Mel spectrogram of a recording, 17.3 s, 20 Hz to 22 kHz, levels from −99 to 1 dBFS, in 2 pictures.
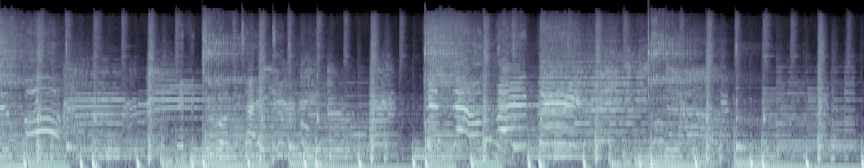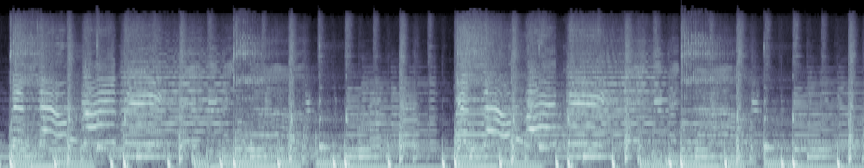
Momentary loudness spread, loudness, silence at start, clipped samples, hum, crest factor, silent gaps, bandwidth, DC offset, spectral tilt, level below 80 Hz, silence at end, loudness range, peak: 6 LU; -19 LUFS; 0 s; under 0.1%; none; 16 dB; none; 17.5 kHz; under 0.1%; -5 dB/octave; -28 dBFS; 0 s; 2 LU; -2 dBFS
